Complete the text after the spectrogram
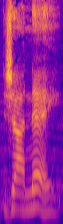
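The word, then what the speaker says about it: Zhané: And back in the 90s, the girl group Janae, and yes, the Z is silent, was one of the most underrated girl groups of all time.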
